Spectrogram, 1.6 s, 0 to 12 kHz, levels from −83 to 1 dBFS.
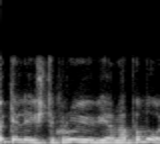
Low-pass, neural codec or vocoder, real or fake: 7.2 kHz; none; real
